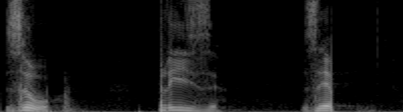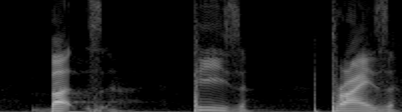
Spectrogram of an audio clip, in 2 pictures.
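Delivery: isolated words with a voiced buzzing Z in "Zoo", "Buzz", "Prize"; word-list demo, hum the Z in "Please", "Peas"; modelling the Z sound. Shown as a demonstration. Teacher models the second column for pupils, voiced Z in "Zoo, Zip, Buzz". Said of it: "Now listen to me".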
